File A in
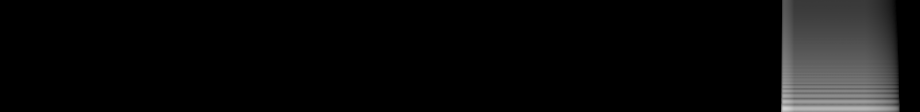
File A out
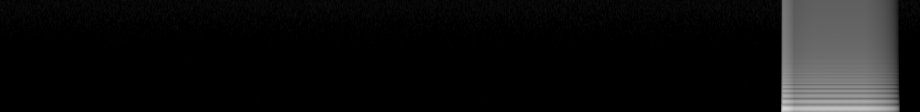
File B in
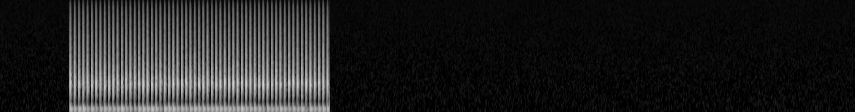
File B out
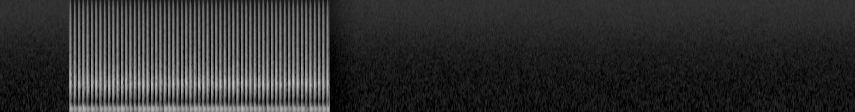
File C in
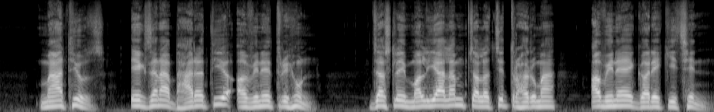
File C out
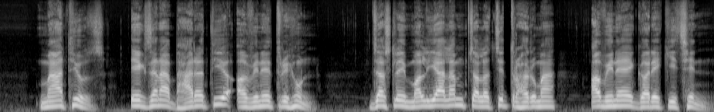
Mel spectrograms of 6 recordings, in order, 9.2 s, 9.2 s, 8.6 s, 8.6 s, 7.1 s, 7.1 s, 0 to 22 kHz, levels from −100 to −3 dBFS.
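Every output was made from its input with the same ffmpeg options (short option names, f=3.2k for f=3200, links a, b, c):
-filter_complex "[0:a]highshelf=f=5.7k:g=10,asplit=2[a][b];[b]acompressor=threshold=-35dB:ratio=6,volume=2.5dB[c];[a][c]amix=inputs=2:normalize=0,alimiter=limit=-3.5dB:level=0:latency=1:release=150,volume=-2dB"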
